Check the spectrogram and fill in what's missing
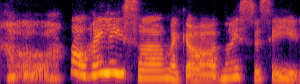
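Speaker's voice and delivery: high, loud burst of surprise; delighted surprise. Real, not acted. Healer spotting her old mentor Lisa joining, thrilled. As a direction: greet her with a happy jolt.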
